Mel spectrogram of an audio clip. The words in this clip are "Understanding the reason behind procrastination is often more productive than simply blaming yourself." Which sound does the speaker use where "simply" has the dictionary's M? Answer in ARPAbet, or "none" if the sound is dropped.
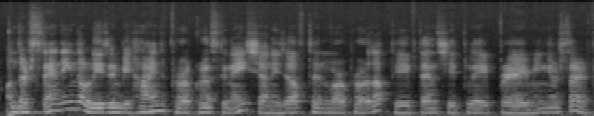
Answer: none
